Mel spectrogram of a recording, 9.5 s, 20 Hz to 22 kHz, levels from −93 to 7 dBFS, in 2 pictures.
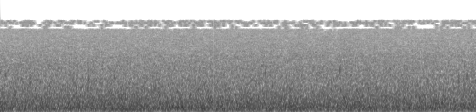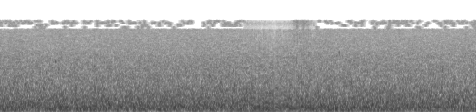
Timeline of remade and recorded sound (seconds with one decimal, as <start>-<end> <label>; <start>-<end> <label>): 0.0-7.2 recorded; 7.2-7.9 remade; 7.9-9.5 recorded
